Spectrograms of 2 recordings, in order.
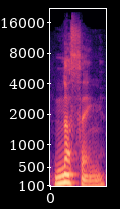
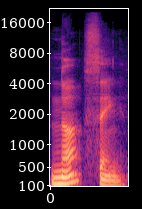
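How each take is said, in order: First: "Nothing" as one word, NUH-thing; O as U, joined. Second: "Nothing" in two separated syllables, NUH, thing; O as U, split. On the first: Teacher repeats the whole word, joined "Nothing". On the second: Teacher breaks it down for learners, split "Nothing". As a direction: break "Nothing" apart with an uh vowel. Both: Shown as a demonstration. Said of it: "C'est pas un o, c'est un u".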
